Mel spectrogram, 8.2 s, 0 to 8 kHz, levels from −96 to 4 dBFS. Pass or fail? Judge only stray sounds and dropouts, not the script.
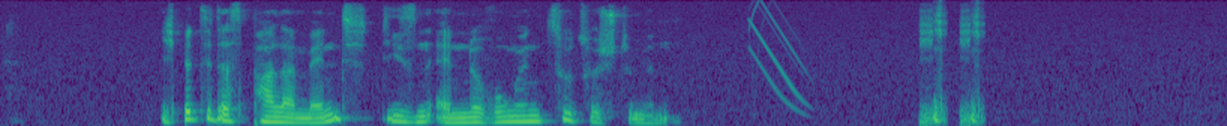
fail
